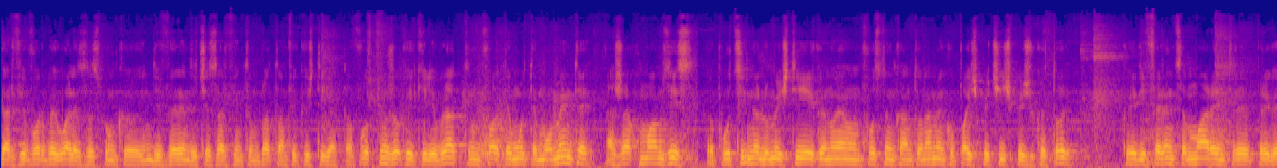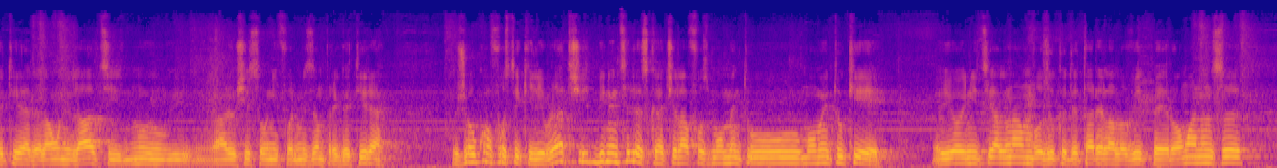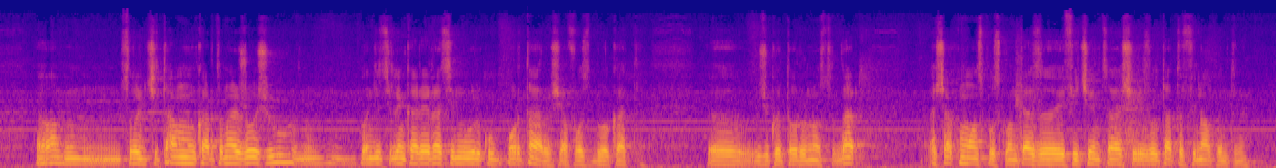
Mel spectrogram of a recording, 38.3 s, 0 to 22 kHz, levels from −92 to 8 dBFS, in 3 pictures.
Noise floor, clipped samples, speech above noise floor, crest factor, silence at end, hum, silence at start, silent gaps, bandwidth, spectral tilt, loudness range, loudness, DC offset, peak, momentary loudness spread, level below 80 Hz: -37 dBFS; under 0.1%; 24 dB; 12 dB; 0.05 s; none; 0 s; none; 15 kHz; -7.5 dB/octave; 3 LU; -14 LUFS; under 0.1%; -2 dBFS; 6 LU; -42 dBFS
